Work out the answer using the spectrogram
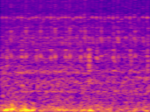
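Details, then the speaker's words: Suzuki Swift, hot: quiet uneven idle with irregular low thumps, rev hunting and misfiring; a suspect part, possibly EGR-type emissions part, makes a noise and it cuts the engine. "that's obviously making a noise that it shouldn't then it's also seems to be the reason it's rev hunting and stuff like that"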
